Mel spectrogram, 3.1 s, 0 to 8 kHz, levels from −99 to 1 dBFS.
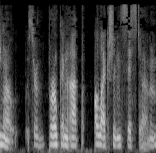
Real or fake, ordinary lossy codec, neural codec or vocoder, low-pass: fake; MP3, 32 kbps; codec, 24 kHz, 1.5 kbps, HILCodec; 7.2 kHz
